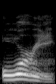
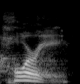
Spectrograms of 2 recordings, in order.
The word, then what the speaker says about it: Horry: Ory County. It's not Horry. The H is silent.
